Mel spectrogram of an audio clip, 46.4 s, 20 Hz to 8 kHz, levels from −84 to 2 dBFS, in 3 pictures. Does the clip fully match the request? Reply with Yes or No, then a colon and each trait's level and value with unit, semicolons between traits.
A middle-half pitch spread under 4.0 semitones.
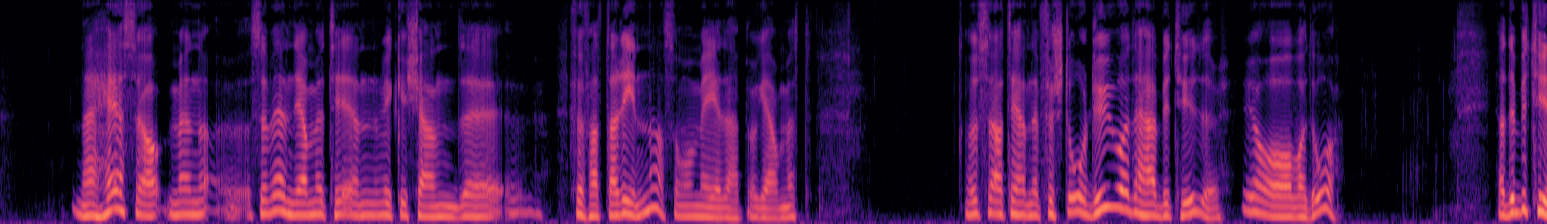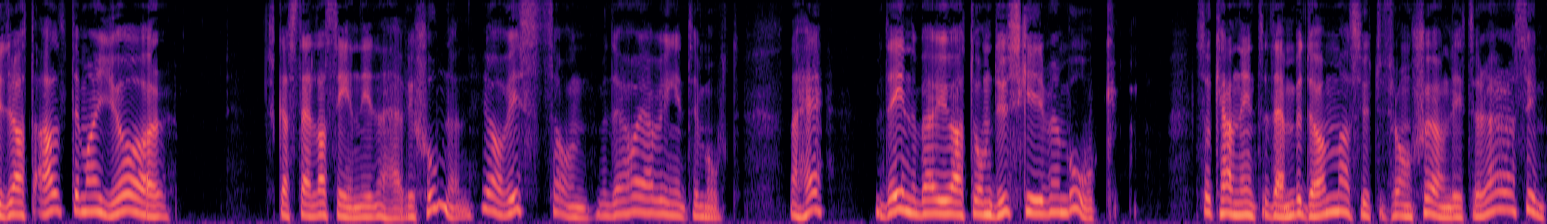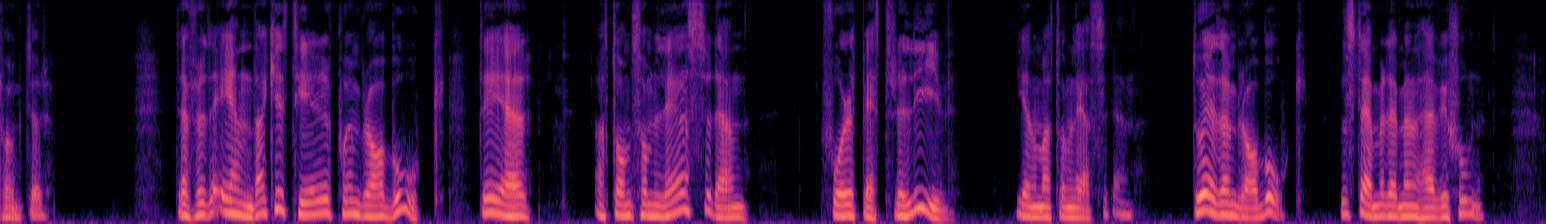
No: average, 4.8 semitones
